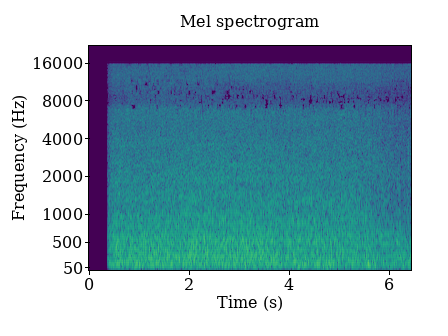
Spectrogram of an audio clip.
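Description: Ocean surf washing over a sandy beach: a steady rushing of water that cuts in suddenly a moment after the start.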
